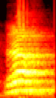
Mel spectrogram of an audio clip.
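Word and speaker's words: rough: इसलिए इसे कफ बोलेंगे रफ रफ में ओ यू के बा जी एच आया है और यहां पर जी एच का उच्चारण फा के लिए हुआ है तो इसे रफ बोलेंगे इनफ इनफ में ओ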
